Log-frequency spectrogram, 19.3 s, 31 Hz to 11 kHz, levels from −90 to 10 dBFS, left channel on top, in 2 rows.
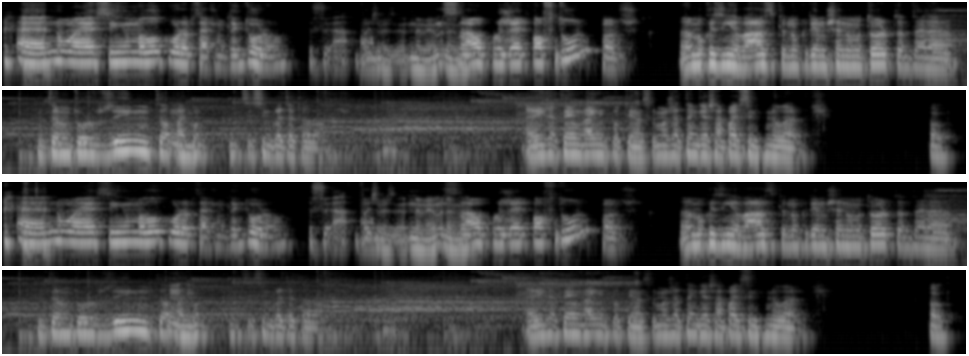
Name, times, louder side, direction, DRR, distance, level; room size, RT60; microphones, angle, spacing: voice 1, 0.1-2.8 3.6-3.8 4.3-6.3 6.8-9.6 10.0-12.9 13.5-13.6 14.8-17.9, left 4 dB, 80° left, 0.6 m, -31 dB
voice 2, 3.1-4.7 11.3-11.6 18.9-19.1, right 1 dB, 65° right, 1.0 m, -38 dB
sound 1, 9.2-16.0, equal, 5° right, 1.0 m, -47 dB
13.5 x 7.3 x 3.3 m
head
